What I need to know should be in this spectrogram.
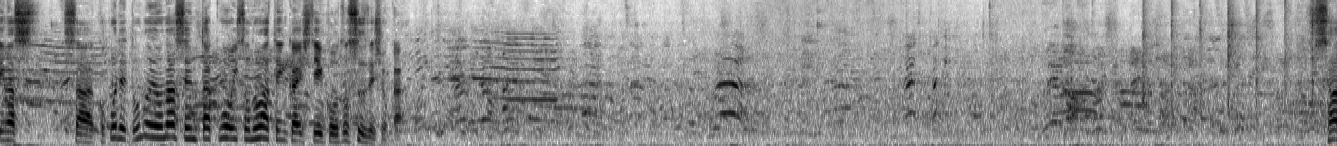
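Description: Football players shout in the distance outdoors.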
